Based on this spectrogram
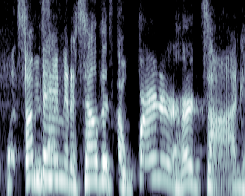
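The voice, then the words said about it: Imitates another person's voice. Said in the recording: “Is that a Howie Snowden impersonation? ... By Timothy Treadwell.”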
